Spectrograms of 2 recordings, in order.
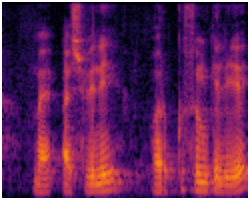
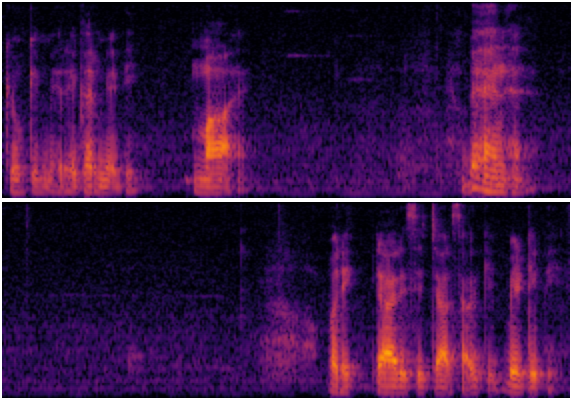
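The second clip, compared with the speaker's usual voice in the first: soft, tender admission; hushed confession; 7 dB quieter than usual. Acted. Narrator explains he has mother, sister and daughter, hushed. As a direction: drop to a quiet, heartfelt tone. Explains fear for his family.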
